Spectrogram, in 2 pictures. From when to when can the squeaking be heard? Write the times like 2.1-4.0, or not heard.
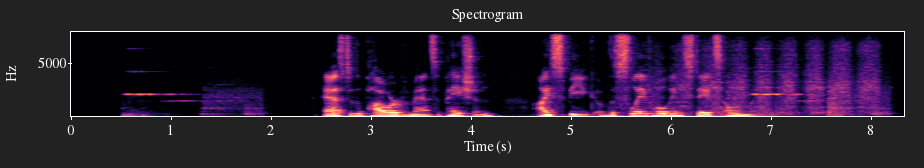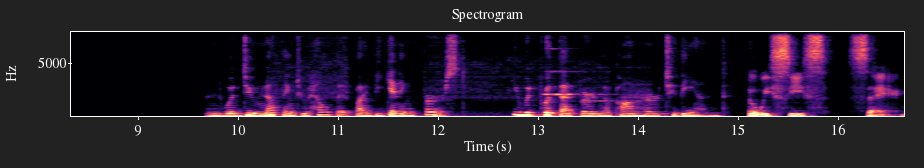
0.5-1.9, 6.8-8.2, 13.0-14.2.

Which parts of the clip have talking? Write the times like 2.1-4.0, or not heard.
2.5-7.0, 9.7-16.6.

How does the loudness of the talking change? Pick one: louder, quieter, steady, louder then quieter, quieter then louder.
steady.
